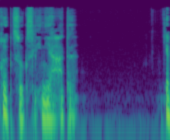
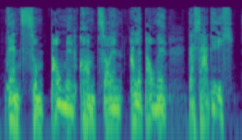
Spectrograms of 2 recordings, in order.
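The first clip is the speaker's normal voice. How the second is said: angry captain; 5 semitones lower than usual. Acted. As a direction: growl it as a defiant old sea captain. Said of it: "schrie er einmal, und ein anderes Mal". (tiefe, raue, drohende Kapitänsstimme)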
